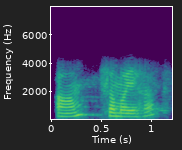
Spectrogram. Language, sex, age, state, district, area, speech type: Sanskrit, female, 18-30, Maharashtra, Nagpur, urban, conversation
